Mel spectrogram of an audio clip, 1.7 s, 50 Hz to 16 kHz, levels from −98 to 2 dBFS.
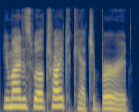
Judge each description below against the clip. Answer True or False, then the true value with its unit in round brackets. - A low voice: False (205 Hz)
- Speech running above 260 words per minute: True (310 wpm)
